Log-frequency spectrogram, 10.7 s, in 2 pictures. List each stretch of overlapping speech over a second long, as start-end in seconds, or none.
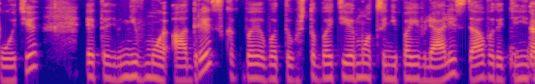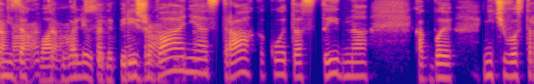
5.3-7.5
